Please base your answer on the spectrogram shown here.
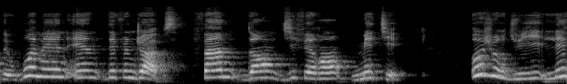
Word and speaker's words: femme: vote One more time pronunciation repeat after me in fam with the a sound fam. a num late TS mute legality travail education le vote Okay, now let's talk about the woman in different jobs fam don't different mate.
